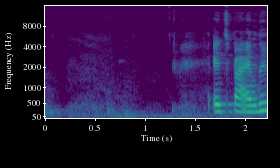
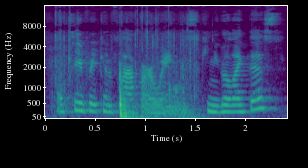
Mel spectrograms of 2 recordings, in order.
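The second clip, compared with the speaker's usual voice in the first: plain reading voice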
